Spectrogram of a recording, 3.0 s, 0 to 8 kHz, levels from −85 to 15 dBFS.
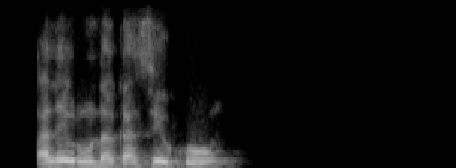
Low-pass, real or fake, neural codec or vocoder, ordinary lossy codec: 7.2 kHz; fake; codec, 24 kHz, 6 kbps, HILCodec; Opus, 24 kbps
